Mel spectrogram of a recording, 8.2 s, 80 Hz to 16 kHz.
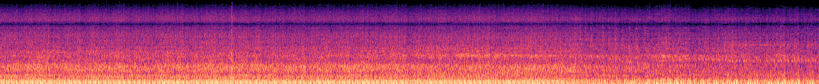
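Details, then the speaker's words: New John Deere D130 lawn tractor just started on choke; a smooth, even low drum with no misses, then a steady drop in pitch as the revs fall, healthy idle. "and as you can hear it sounds just like my grandfather's older uh MTD hoson tractor which has practically the same engine"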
